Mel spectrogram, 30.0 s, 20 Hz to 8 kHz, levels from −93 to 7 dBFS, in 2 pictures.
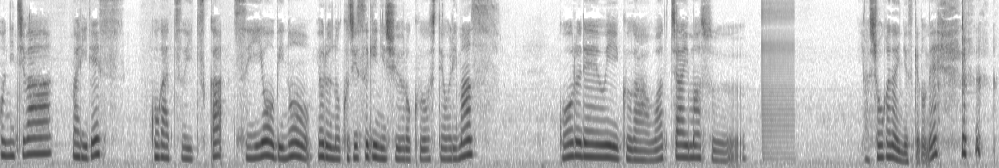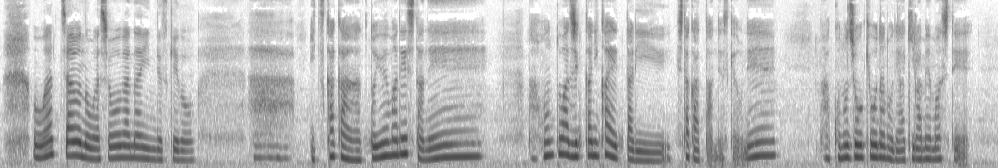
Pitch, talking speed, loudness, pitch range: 210 Hz, 265 characters per minute, -27 LUFS, 185-235 Hz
